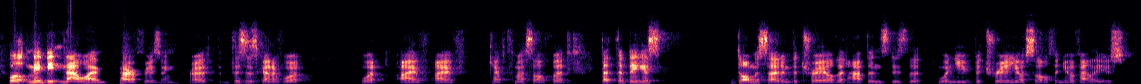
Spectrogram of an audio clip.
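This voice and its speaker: A young man from Latvia whose first language is Latvian, talking through personal experiences in a casual conversation, reflective and halting with many restarts. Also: mid-range voice, steady tone, gravelly, bright, forceful tone. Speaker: guest. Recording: dull lo-fi sound.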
